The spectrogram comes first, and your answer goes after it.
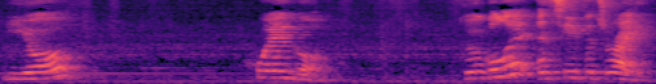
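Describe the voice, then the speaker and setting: Slow but lively in intonation, her voice on the high side and dark in tone, a Mexican woman in her 20s leads a casual spoken language lesson. She chats encouragingly, with plenty of fillers and asides. The recording sounds roomy and echoey, with faint music.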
